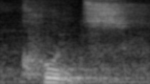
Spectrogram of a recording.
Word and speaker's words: Kunz: her name is pronounced Koontz that's the german word for art and it's unbelievably appropriate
